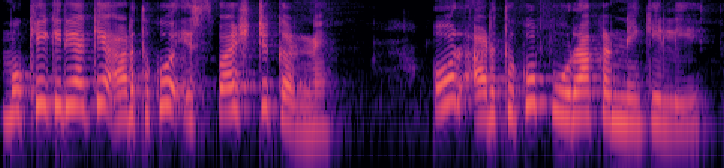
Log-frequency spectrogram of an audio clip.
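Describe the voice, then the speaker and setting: A woman's voice: sits high, sing-song, measured pace, a little mellow. A woman teaching a Hindi grammar lesson, explaining each point step by step, repeating her examples and checking in with her students.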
